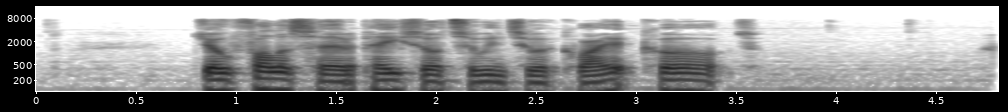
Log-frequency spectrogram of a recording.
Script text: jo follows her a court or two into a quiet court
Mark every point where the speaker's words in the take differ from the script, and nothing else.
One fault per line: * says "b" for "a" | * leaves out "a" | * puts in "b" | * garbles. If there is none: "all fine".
* says "pace" for "court"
